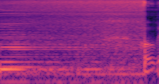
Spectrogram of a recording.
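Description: Acoustic guitar chord strummed once and left ringing, fading slightly as it sustains.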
